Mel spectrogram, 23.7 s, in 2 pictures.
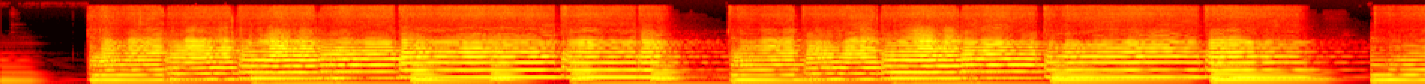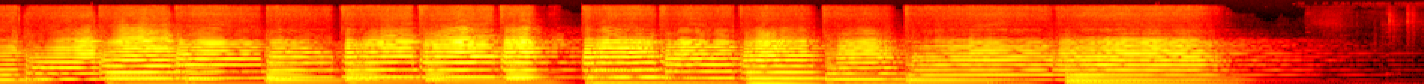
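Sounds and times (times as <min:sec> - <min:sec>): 
trumpet melody: 0:00.7 - 0:23.6.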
